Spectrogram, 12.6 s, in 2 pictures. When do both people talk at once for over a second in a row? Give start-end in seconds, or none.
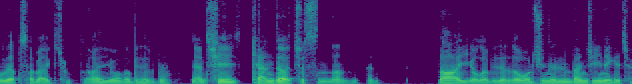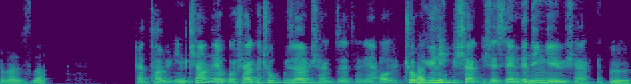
none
